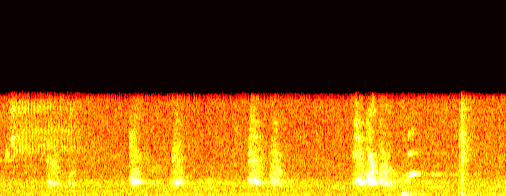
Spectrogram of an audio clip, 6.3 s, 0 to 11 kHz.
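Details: Dogs barking on 29 March 2013: a run of quick barks, some doubled in pairs, growing louder and bunching together toward the end, with a faint voice and a background hiss.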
